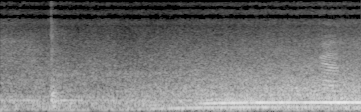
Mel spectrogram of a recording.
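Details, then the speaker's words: Industrial water chiller with compressor and two exhaust fans switched on: steady low hum with even mid-pitched tone, no knocking or rattling; chiller working normally. "It means that the chiller is working."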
